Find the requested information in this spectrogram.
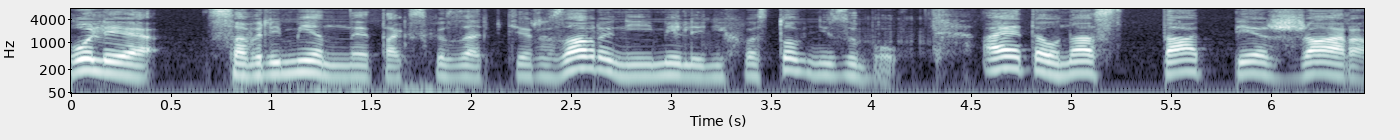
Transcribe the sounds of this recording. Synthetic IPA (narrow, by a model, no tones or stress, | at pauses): bo̞lʲɪjə | səvɾʲɪmʲe̞nːɨjət̪akskɐzatʲpʲɪtʲɪrɐzavɾɨnʲɪɪmʲelʲɪnʲɪxvɐst̪ofnʲɪzʊbo̰f | ɐɛt̪əʊnas | t̪apʲɪʐaɾə̰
